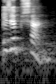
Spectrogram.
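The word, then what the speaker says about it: Egyptian: التي والاي والاي الثلاث حروف دول بنطقهم بصوت حرف الشين.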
